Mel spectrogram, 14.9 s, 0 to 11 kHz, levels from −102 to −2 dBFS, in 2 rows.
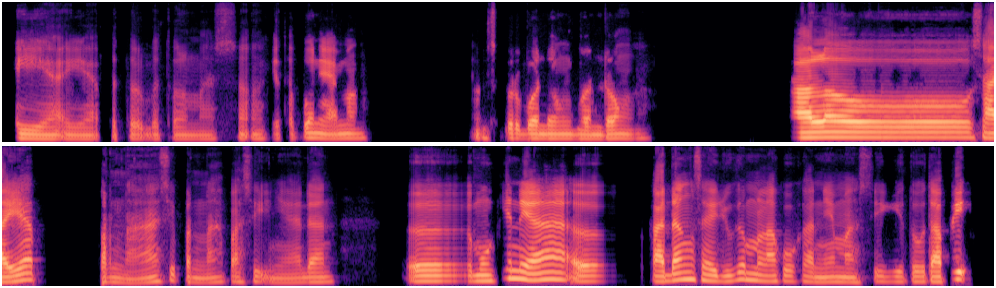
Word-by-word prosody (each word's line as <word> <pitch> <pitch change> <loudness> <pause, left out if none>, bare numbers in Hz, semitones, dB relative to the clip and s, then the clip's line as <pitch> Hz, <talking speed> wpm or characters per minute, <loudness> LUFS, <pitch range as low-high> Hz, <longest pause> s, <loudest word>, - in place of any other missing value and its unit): Iya 95 -2 -2 0.2
iya, 90 0 -7 0.2
betul - - -11
betul, 90 - -12
Mas. 85 +2 -15
Heeh, 95 - -10
kita 95 - -15
pun 115 - -3
ya - - -1
emang 105 0 -5 0.8
harus 100 +1 -13
berbondong-bondong. 100 -1 -3 1.3
Kalau 125 +1 +8 0.9
saya 125 +8 +3 0.4
pernah 100 -1 -7
sih, 125 - -10
pernah 100 -2 -8
pastinya 105 -4 -10
dan, 110 +1 -5 0.5
eee, 130 +1 0
mungkin 135 +8 -1
ya, 165 0 +5
eee, 125 0 0 0.3
kadang 155 +8 +2
saya 135 -4 -1
juga 125 +6 -5
melakukannya, 125 -4 -4
masih 115 +2 -7
gitu. 115 0 -6
Tapi, 170 +10 +1
115 Hz, 120 wpm, -22 LUFS, 100-125 Hz, 1.3 s, Kalau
